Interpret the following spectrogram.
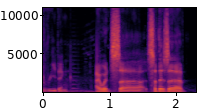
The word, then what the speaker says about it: Reading: confuses everyone else yeah reading being pronounced as reading I went uh so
